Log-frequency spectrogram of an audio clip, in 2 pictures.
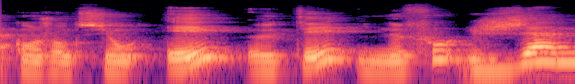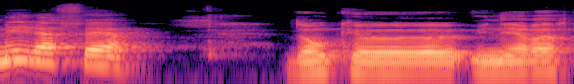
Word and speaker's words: jamais: C'est jamais, avec ET, jamais. Non, jamais. Et je l'entends tout le temps dans mes cours, cette erreur, donc vraiment attention à ça.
